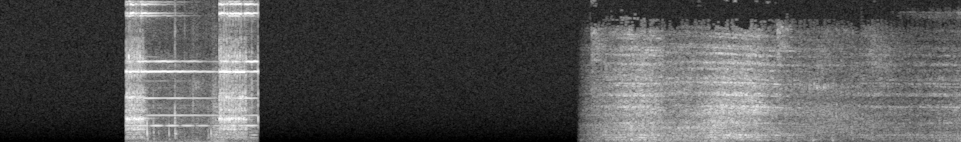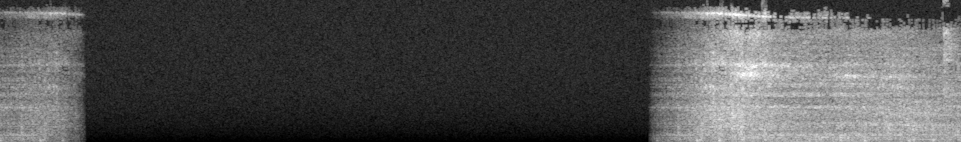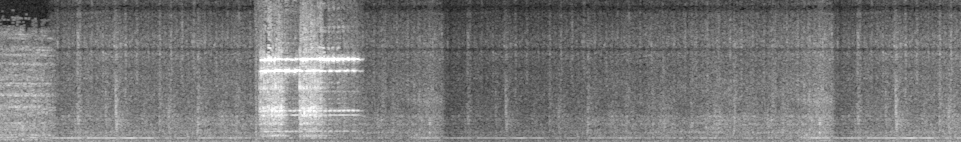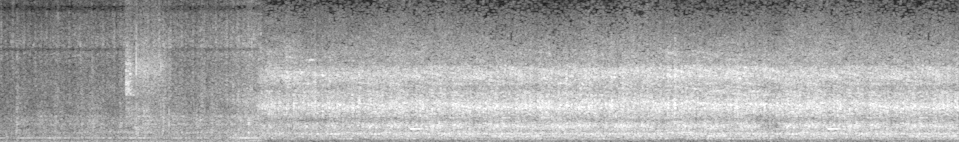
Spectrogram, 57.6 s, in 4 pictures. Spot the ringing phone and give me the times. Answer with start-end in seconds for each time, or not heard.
1.9-3.9, 32.6-34.3, 45.1-45.9.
